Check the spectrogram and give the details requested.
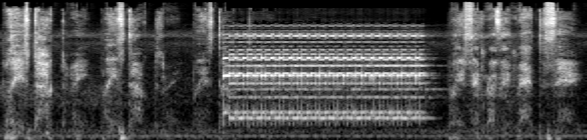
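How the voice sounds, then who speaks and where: A sick man whispering to spare his throat, giving nervous murmured commentary as he plays a game. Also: a little slow. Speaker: gamer playing a horror game.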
